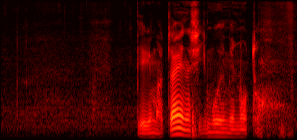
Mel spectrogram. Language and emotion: Russian, sad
